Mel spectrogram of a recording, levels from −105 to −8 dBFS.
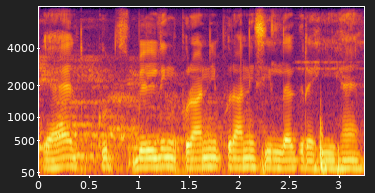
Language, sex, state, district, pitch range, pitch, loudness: Hindi, male, Rajasthan, Bikaner, 105-115 Hz, 110 Hz, -14 LUFS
